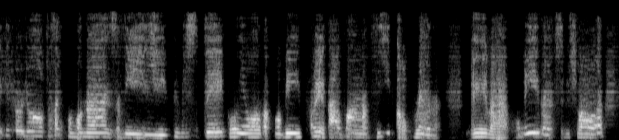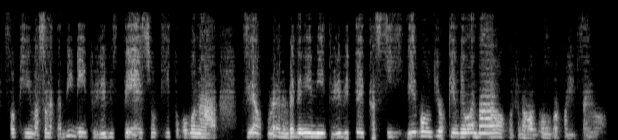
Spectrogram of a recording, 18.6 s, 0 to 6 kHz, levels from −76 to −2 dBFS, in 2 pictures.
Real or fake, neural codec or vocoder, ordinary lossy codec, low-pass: fake; codec, 44.1 kHz, 0.9 kbps, DAC; MP3, 48 kbps; 5.4 kHz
